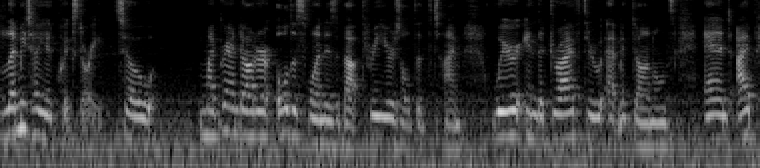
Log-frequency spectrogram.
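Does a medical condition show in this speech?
No.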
